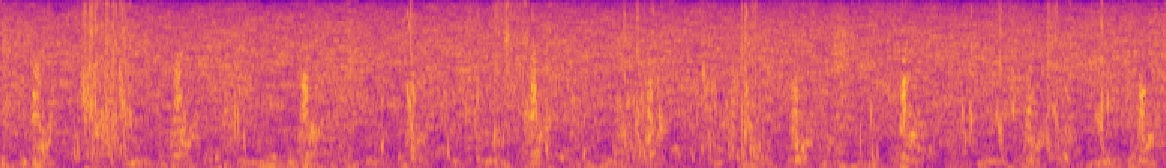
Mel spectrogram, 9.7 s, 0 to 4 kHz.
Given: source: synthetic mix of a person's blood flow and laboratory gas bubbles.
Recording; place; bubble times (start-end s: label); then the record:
Doppler ultrasound of blood flow; precordium
0.58-1.12 s: bubbles
1.73-2.08 s: bubbles
2.60-2.65 s: bubbles
3.15-3.22 s: bubbles
3.36-3.56 s: bubbles
3.69-3.78 s: bubbles
3.81-4.03 s: bubbles
4.08-4.74 s: bubbles
4.84-5.53 s: bubbles
5.74-6.44 s: bubbles
7.12-7.36 s: bubbles
7.99-8.13 s: bubbles
8.26-8.47 s: bubbles
8.71-8.96 s: bubbles
9.11-9.26 s: bubbles
9.40-9.46 s: bubbles
From the record:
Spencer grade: 3 (all of the cardiac periods contain showers or single bubble signals, but not dominating or overriding the cardiac motion signals); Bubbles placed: anywhere in the cardiac cycle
